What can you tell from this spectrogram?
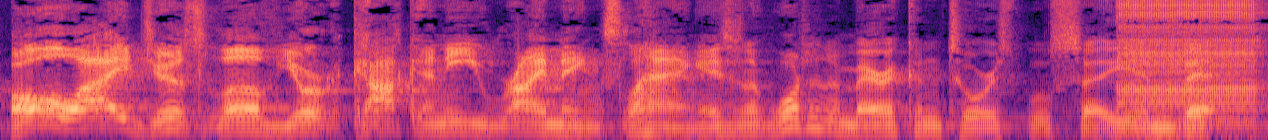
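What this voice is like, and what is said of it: Poor American accent, sounding Welsh. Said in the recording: “Why is he speaking in a Welsh accent?... I don't think it was a very good American accent, but it was certainly it was closer to American than Welsh.”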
